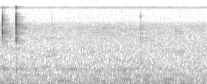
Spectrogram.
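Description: Two quick computer mouse-button clicks about a fifth of a second apart, selecting a row in a program.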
